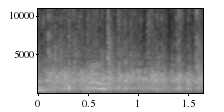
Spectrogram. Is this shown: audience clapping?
yes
